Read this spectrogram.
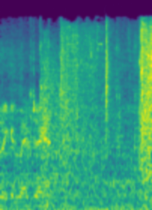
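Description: A heavy gun fires with loud booming blasts.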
